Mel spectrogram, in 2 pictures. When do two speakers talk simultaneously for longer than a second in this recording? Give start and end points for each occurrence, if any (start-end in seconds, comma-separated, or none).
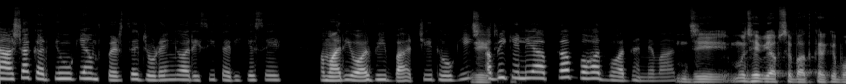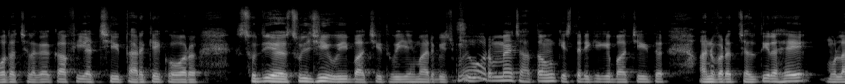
none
